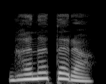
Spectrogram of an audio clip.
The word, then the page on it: ಘನತರ: ghanatara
